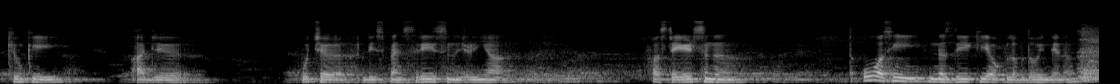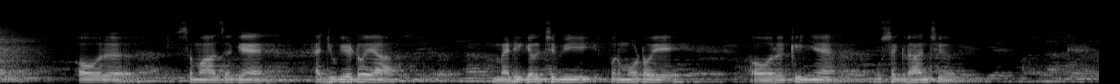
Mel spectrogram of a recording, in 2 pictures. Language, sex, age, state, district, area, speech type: Dogri, male, 30-45, Jammu and Kashmir, Udhampur, rural, spontaneous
